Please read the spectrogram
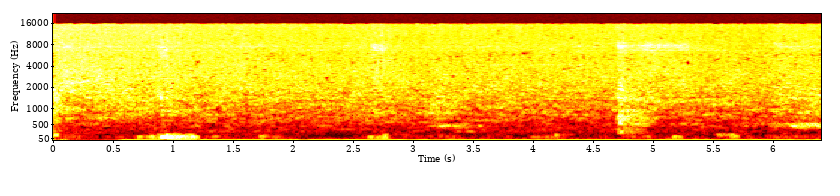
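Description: Near silence: a faint steady hiss of room tone, with a soft low thump about a second in and another near the end.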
